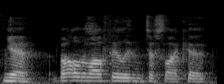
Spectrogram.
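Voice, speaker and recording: A man's voice: a little high, steady tone, fairly quick, a bit bright, a little hiss or hum. A man chatting casually as a co-host, informal and sweary, acting out bits of dialogue as he tells stories. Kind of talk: casual chat with anecdotes.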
